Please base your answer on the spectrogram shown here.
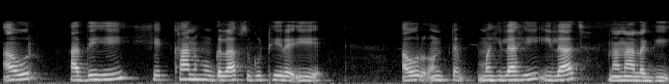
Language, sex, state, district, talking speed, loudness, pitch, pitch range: Sadri, female, Chhattisgarh, Jashpur, 135 wpm, -17 LUFS, 205 Hz, 185-220 Hz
